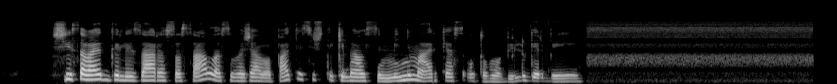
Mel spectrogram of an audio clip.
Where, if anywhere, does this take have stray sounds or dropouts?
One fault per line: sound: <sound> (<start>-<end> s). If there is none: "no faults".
no faults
